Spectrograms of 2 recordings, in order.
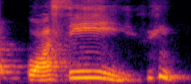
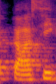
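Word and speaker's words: quasi: सर कौन सा है वो थर्ड, क्वासी आपने लॉ में पढ़ा होगा बेटा, कासी कासी बोलते हैं कुछ लोग, हाँ जी सर क्वासी, हाँ जो भी होते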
